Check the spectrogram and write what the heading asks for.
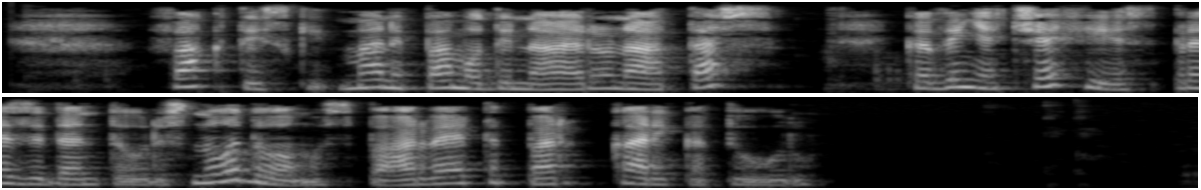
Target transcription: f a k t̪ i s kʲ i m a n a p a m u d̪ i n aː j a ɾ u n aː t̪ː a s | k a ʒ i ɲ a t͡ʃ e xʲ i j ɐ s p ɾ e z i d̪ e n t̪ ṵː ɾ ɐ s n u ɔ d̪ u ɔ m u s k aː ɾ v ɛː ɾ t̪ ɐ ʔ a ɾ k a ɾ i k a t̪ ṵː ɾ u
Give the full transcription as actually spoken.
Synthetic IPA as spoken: f a k t̪ i s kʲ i m a n i p a m u d̪ i n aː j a ɾ u n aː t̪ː a s | k a v i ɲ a t͡ʃ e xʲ i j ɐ s p ɾ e z i d̪ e n t̪ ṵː ɾ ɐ s n u ɔ d̪ u ɔ m u s p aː ɾ v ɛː ɾ t̪ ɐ p a ɾ k a ɾ i k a t̪ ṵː ɾ u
